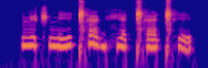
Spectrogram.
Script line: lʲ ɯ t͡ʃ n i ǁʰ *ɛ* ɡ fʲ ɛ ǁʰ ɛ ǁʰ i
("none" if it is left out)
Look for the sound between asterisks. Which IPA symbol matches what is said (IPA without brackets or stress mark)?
ɛ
